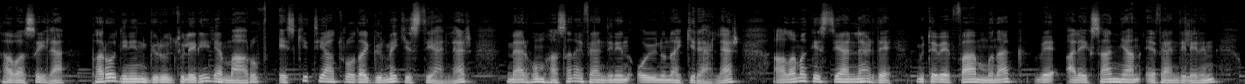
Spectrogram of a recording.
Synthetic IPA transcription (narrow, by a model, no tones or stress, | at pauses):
havasɯjlˠa | pʰaɾo̞d̪ininɟyɾylʲt̪ʰylʲe̞ɾijlʲɛmaːɾufɛscʰit̪ʰijat̪ɾo̞d̪aɟylʲmɛcist̪ʰejænlʲæɾ̥ | mæɾɦumɦasane̞fænd̪inino̞jununaɟiɾæ̰ɾlʲæɾ̥ | a̰ːlˠamakist̪ʰijænlʲæɾd̪ɛmyt̪ʰe̞vɛfːaːmɯnakvɛalʲɛksanjanefænd̪ilʲe̞ɾin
